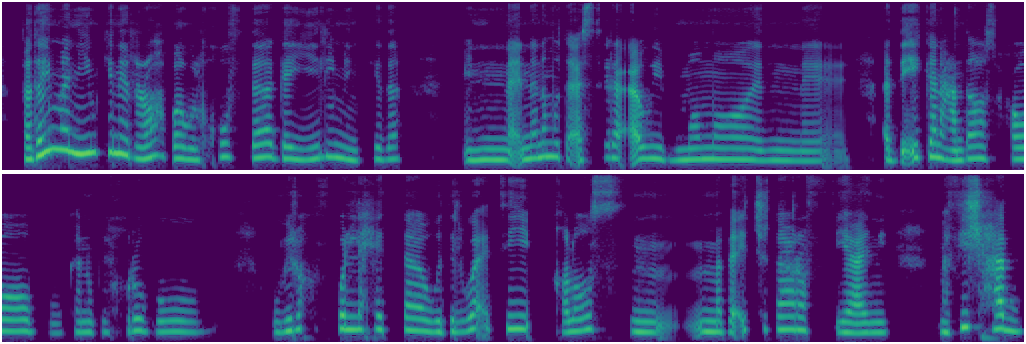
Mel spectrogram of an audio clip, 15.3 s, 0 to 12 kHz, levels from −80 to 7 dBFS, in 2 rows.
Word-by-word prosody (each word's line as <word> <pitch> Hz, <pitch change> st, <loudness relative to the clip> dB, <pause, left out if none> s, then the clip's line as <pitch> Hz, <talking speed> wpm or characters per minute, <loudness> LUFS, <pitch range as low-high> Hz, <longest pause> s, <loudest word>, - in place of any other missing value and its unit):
فدايمًا 370 Hz, -, +6 dB
يمكن 355 Hz, 0 st, +6 dB
الرهبة 260 Hz, -3 st, +2 dB
والخوف 260 Hz, +5 st, -4 dB
ده 265 Hz, +2 st, +3 dB
جاي 235 Hz, -2 st, -1 dB
لي 275 Hz, +1 st, -2 dB
من 230 Hz, -5 st, 0 dB
كده 230 Hz, +2 st, -7 dB, 0.5 s
إن 215 Hz, +1 st, +1 dB
إن 225 Hz, +4 st, +1 dB
أنا 265 Hz, +3 st, +2 dB
مُتأثِّرة 255 Hz, -2 st, -2 dB
أوي 235 Hz, 0 st, +2 dB
بماما 220 Hz, +1 st, 0 dB
إن 200 Hz, -1 st, -6 dB, 0.3 s
قد 210 Hz, -, 0 dB
إيه -, -, +2 dB
كان 275 Hz, -1 st, +3 dB
عندها 235 Hz, +2 st, +1 dB
صحاب 230 Hz, -1 st, -1 dB
وكانوا 210 Hz, +2 st, -7 dB
بيخرجوا 215 Hz, -1 st, -5 dB, 0.6 s
وبيروحوا 230 Hz, +6 st, -2 dB
في -, -, -31 dB
كل 265 Hz, -1 st, +4 dB
حتّة 255 Hz, -3 st, 0 dB
و 215 Hz, -, 0 dB
دلوقتي 270 Hz, +5 st, -1 dB
خلاص 235 Hz, +5 st, -3 dB
م 210 Hz, -2 st, -1 dB, 0.2 s
ما 215 Hz, -9 st, 0 dB
بقيتش 250 Hz, +7 st, -3 dB
تعرف 260 Hz, -1 st, 0 dB
يعني 200 Hz, 0 st, +2 dB, 0.4 s
ما 210 Hz, -, 0 dB
فيش 310 Hz, +8 st, +4 dB
حدّ 270 Hz, -5 st, +4 dB
230 Hz, 150 wpm, -24 LUFS, 215-260 Hz, 0.6 s, فدايمًا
